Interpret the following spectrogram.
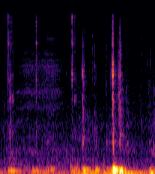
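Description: A few sharp clicks from a computer mouse and keyboard, with one dull thump about one and a half seconds in.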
